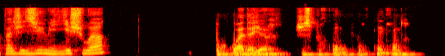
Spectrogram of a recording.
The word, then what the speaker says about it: Yeshua: nom, c'est comme ça que ça se prononce, c'est son nom Ah, en d'accord.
